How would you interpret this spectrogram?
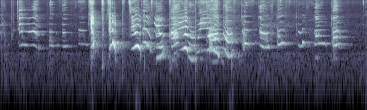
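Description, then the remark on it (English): A child's voice imitates a mouse with a rapid series of high-pitched squeaks and squeals, repeated in short bursts for several seconds with no other talking. “How about a mouse? What does a mouse sound like?”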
